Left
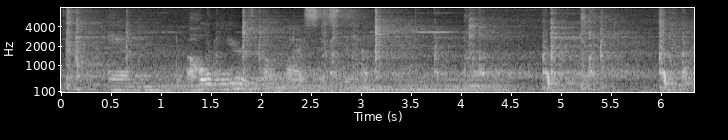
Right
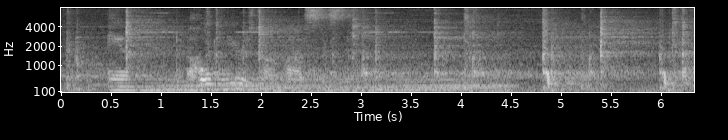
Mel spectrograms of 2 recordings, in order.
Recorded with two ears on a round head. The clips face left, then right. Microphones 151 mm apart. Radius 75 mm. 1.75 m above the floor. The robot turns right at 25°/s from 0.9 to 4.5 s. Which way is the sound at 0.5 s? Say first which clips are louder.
Right 3 dB; 20° right.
